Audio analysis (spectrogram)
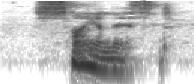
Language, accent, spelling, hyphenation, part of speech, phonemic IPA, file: English, Southern England, sciolist, sci‧o‧list, noun, /ˈsaɪəlɪst/, LL-Q1860 (eng)-sciolist.wav
- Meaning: One who exhibits only superficial knowledge; a self-proclaimed expert with little real understanding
